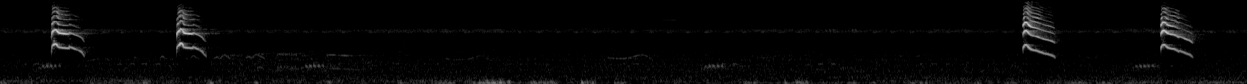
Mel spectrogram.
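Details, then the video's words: A female shikra, having laid eggs at her nest on a windy day, gives sharp, high, descending screams in two pairs about a second apart with long gaps; faint insect hum and light wind beneath. "Shikra Screaming Alone for a Long Time"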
